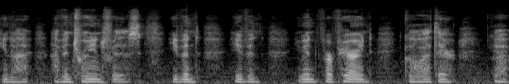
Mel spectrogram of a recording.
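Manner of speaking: whispering slowly to himself, quiet. Voicing a character talking to himself before charging out: whispering slowly to himself. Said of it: "kinda whispering to him, s-, talking slowly to himself".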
